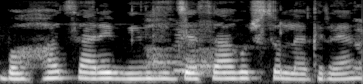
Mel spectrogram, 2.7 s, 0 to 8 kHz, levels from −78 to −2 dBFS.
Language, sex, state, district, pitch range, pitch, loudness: Hindi, female, Maharashtra, Mumbai Suburban, 200-215 Hz, 210 Hz, -15 LUFS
